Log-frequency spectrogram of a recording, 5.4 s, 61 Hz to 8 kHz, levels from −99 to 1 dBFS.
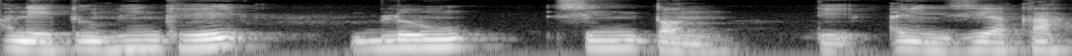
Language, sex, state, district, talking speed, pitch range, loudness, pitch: Mizo, male, Mizoram, Aizawl, 100 wpm, 105-130 Hz, -18 LUFS, 115 Hz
